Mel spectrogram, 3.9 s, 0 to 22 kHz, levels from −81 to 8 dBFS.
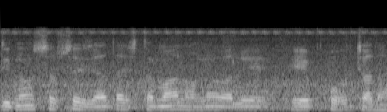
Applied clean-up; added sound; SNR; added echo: none; none; none; none.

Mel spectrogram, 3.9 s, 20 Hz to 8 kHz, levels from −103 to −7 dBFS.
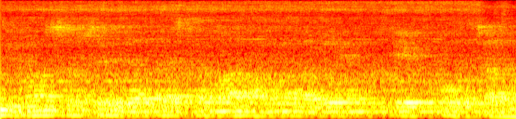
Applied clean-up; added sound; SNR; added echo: none; Tools; 20 dB; reverberation time 1.2 s.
